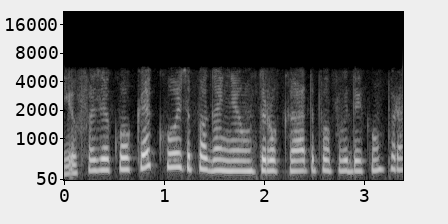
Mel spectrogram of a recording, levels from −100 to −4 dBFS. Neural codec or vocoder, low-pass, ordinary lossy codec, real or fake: none; 5.4 kHz; Opus, 16 kbps; real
